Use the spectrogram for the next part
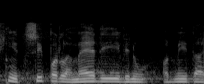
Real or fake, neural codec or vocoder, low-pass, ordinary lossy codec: real; none; 7.2 kHz; Opus, 32 kbps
